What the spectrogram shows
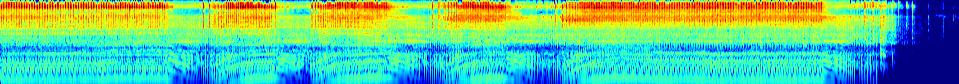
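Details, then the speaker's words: Poulan Twist n Edge two-stroke trimmer after plastic-welding the throttle and lubing the cable: revs up and sags back four times, each drop lingering instead of snapping to idle; throttle cable sticking at its end, needs replacing. "ain't bad um so you just got to help it go back to idle yeah it needs a cable but we got it working"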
